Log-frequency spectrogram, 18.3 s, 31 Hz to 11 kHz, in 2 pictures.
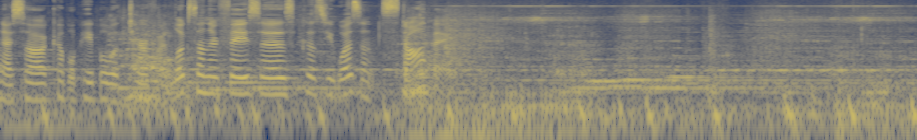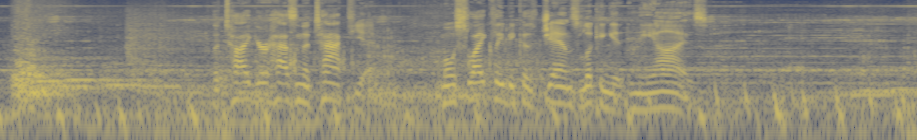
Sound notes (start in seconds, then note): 9.7 tiger growling; 11.9 voiceover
